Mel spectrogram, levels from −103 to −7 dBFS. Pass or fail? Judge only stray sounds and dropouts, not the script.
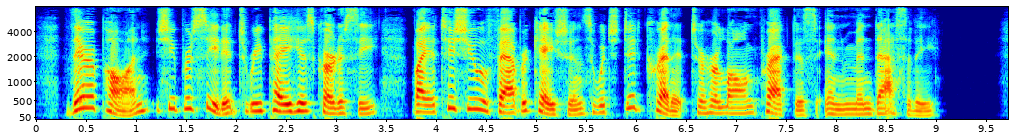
pass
